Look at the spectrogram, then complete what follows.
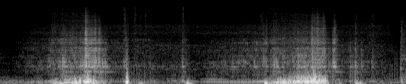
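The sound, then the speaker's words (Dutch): A small car engine is started on request, cranking and sputtering to life, revving in uneven bursts with sharp clattering pops, then settling into a rough, lumpy idle before revving again. Fairly loud. “Maar ik wil wel heel graag het geluid horen. Zou je hem willen starten? Jazeker, slinger hem aan voor je.”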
